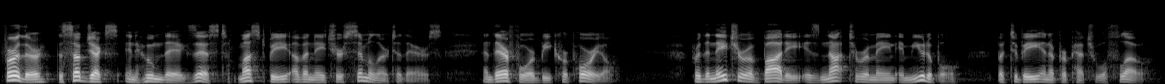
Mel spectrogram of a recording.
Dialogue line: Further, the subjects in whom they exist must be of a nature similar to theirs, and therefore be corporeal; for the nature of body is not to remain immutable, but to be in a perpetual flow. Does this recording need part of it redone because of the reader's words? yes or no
no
